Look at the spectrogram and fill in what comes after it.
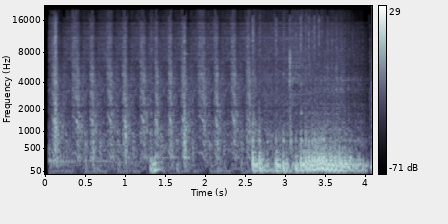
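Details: Triumph Speed Triple 955i three-cylinder motorcycle engine: sharp, uneven knock around three a second, louder as revs rise. Connecting-rod big-end bearing play, with the affected cylinder found without removing the sump; rod bearing knock.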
